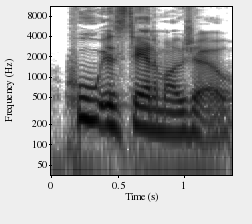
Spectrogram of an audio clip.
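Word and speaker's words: Mongeau: like who is tan Mojo Mojo which it's spelled differently it's like m o n g a u but she pronounces it mojo as what I'm going to go with and so tan Mojo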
